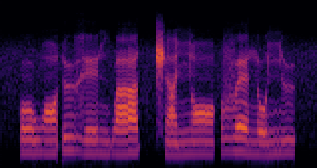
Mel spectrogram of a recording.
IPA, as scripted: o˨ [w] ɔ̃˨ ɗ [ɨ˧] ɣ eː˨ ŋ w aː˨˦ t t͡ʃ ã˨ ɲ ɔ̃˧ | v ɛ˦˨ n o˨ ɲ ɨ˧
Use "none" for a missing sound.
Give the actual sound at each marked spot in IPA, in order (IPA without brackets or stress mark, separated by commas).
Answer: w, ɨ˧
